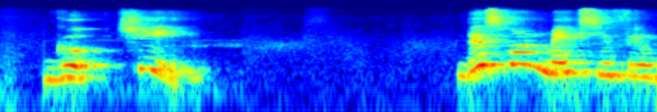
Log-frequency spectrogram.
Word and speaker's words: Gucci: your head right now it's not gucci it's not goosey it's not gurky it's gucci gucci this one makes you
